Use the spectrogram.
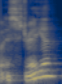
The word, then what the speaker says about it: Estrella: I'm assuming it's a Spanish sort of pronunciation, so the double L will be ya. So Estrella.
